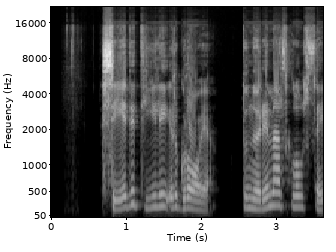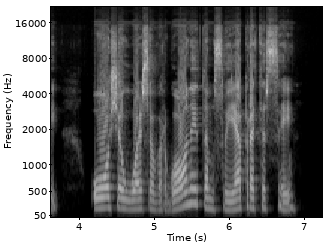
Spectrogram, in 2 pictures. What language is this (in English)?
Lithuanian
